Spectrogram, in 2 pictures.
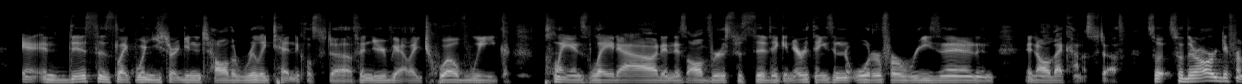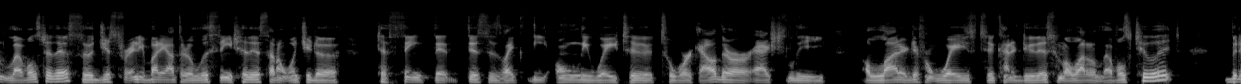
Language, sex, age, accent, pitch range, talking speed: English, male, 30-49, American, 100-120 Hz, 235 wpm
